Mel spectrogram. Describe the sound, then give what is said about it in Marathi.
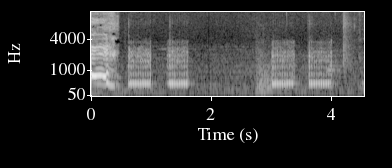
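Telephone ringing tone on an outgoing call: two pairs of short, buzzy electronic rings separated by a longer pause, with quiet background in between. “आपण call करणार आहोत मिलिंदच्या आईला”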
